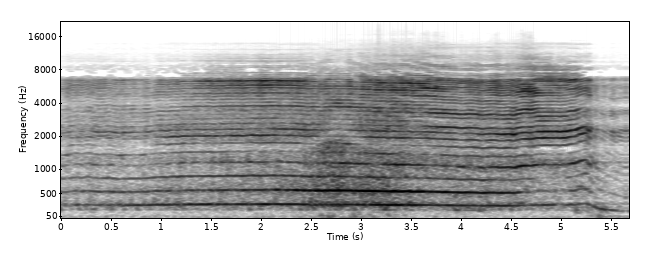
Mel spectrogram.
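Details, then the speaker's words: Zenoah 30cc two-stroke RC boat engine with a new piston and ring, being leaned out: clean, steady high-pitched scream holding at full throttle, then dropping off smoothly. It winds out well and sounds healthy. "So we're going to give it just a touch, because I think it's pretty much there. It sounds like it's winding out pretty good."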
